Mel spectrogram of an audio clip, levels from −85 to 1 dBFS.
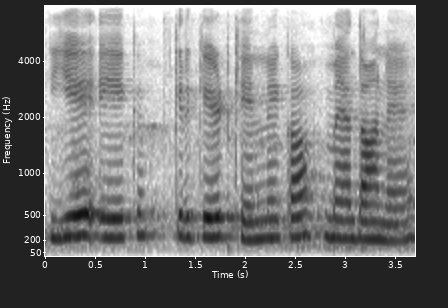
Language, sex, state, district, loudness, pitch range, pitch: Hindi, female, Uttar Pradesh, Shamli, -15 LUFS, 220-245 Hz, 230 Hz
